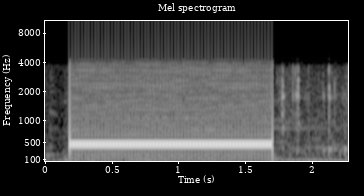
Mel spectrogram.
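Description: Steady telephone dial tone heard while a caller is being redialed: one continuous, even mid-pitched hum lasting about a second and a half, cutting off abruptly and followed by faint low background noise.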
